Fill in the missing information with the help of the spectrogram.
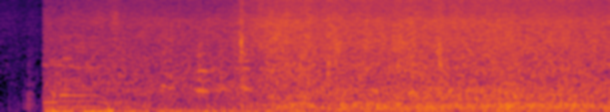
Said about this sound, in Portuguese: O barulho das ondas do mar, rajada de vento e chuva fortes anunciam maré turbulenta.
